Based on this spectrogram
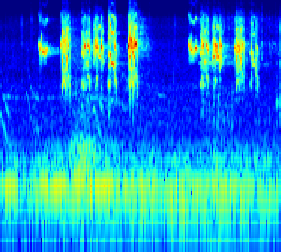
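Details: Budgerigars give harsh, squawky chirps in two quick bursts of four to five notes each, separated by a short pause, over a steady low hum.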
